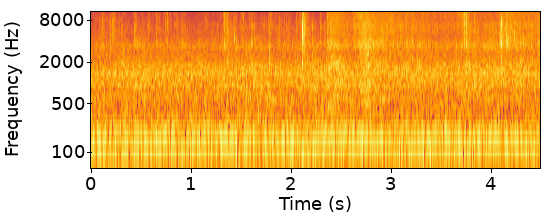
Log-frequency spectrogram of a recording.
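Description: Steady low rumble of fire engines running at the scene, with faint scattered crackles and pops from the fire.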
